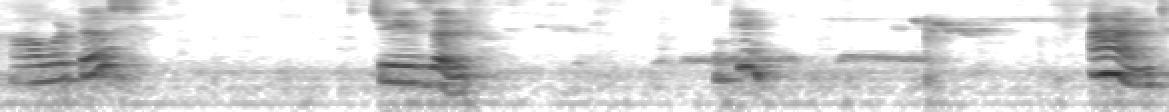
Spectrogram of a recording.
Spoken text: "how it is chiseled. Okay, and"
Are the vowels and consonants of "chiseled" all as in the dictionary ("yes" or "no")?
no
